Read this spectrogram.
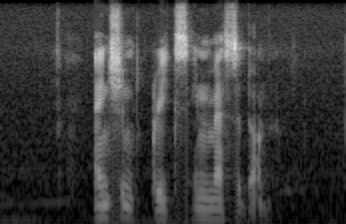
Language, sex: English, male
